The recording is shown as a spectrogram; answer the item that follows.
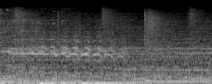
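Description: A horse whinnies once for about a second, the call wavering in pitch, over loud film-score music with a heavy low beat.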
